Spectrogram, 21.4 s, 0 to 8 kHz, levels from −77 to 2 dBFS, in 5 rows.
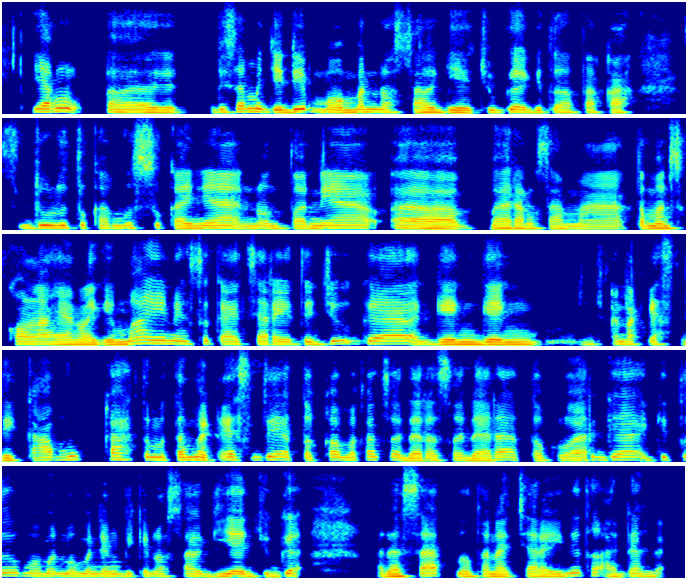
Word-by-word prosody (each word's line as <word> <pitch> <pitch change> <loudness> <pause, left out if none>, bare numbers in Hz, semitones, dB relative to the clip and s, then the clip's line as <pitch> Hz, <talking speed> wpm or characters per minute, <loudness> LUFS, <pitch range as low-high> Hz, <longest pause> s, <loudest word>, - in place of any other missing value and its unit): yang, 205 +3 +3 0.2
eee, 165 -3 +2 0.2
bisa 180 +3 -1
menjadi 190 -2 +4
momen 170 +1 +2
nostalgia 160 -2 +2
juga 155 +4 0
gitu, 160 +1 -3
apakah 155 -1 -4 0.3
s - - -18
dulu 175 0 +3
tuh 185 - -4
kamu 175 0 -4
sukanya 170 +1 +1
nontonnya, 165 +3 0
eee, 155 -4 +3
bareng 155 -2 +1
sama 145 -2 -3
teman 160 0 +3
sekolah 165 +1 0
yang 155 - +2
lagi 155 0 +3
main, 220 +6 +2
yang 185 -2 -1
suka 180 -1 -3
acara 165 -1 -1
itu 165 0 -2
juga, 195 -1 +1
geng-geng 160 0 +4 0.4
anak 165 -2 -2
SD 160 -1 -4
kamukah? 220 +6 -3
Teman-teman 185 -1 +1
SD? 200 +1 -1
Ataukah 190 0 -3
bahkan 195 +2 -3
saudara-saudara 160 -1 -1
atau 160 -1 -6
keluarga 180 +4 -2
gitu 190 +3 -5
momen-momen 170 -2 -2
yang 165 - -1
bikin 170 +1 -4
nostalgia 165 0 0
juga, 160 +3 -2 0.5
pada 155 -1 +3
saat 170 +4 0
nonton 160 -1 -1
acara 155 +2 -2
ini 165 +6 0
tuh, - - -6
ada 160 +3 -3
nggak? 150 -4 -6
165 Hz, 150 wpm, -22 LUFS, 160-185 Hz, 0.5 s, menjadi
